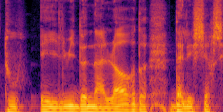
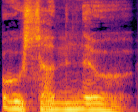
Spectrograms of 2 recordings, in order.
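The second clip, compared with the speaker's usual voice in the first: louder, higher, slow furious repeat; red-faced angry shout; 5 semitones higher, 5 dB louder, slower than usual. A narrator's reading. Furious captain repeats his question to Fogg, louder. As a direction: bellow it the second time, purple with rage. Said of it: "répéta-t-il, la face congestionnée".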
